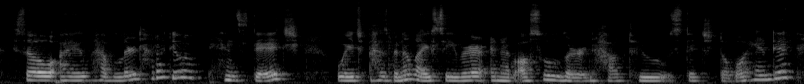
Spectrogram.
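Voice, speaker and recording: With a dark, mellow tone, a woman talks at a moderate pace using lively intonation. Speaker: cross stitch hobbyist vlogger. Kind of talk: casual vlog talk to camera. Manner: hesitant, many filler ums.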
